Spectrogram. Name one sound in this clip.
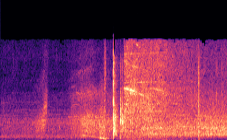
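A baseball bat cracks against a ball in a video game.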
